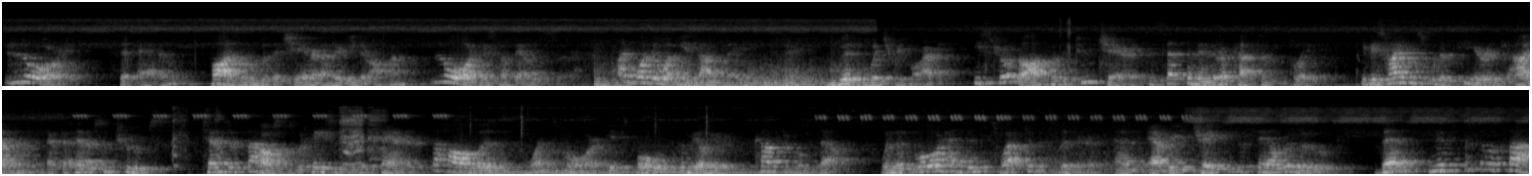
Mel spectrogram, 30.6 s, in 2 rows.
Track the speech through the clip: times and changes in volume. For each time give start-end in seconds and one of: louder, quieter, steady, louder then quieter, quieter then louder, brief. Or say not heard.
0.0-30.5 steady.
